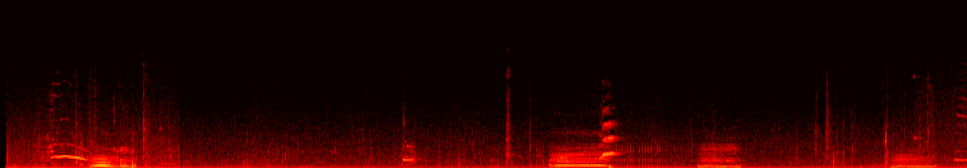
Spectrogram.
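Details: Kitten and mother cat, a sheltered long-haired British breed with three kittens of her own and an abandoned kitten: two short rising-falling mews about six seconds apart, with softer mews between, over a steady low electrical hum.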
